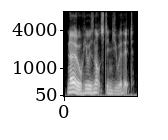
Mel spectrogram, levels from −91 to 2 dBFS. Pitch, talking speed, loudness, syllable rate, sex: 125 Hz, 285 wpm, -18 LUFS, 6.0 syllables/s, male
